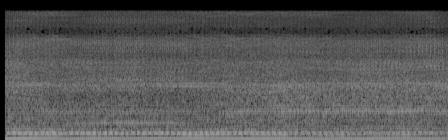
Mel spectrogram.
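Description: Cold engine idling evenly with a light, fast tapping riding over the hum; the cause can't be pinned down by ear alone.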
